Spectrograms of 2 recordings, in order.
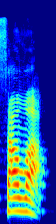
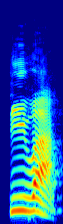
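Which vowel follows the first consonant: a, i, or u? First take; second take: a; i. First: The first vowel is a. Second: The first vowel is i. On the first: "bisa dibaca sawa" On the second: "namanya siwa"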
